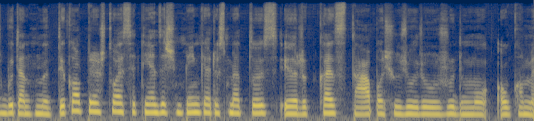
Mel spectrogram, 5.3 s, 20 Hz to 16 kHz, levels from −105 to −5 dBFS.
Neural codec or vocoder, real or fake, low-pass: codec, 44.1 kHz, 7.8 kbps, Pupu-Codec; fake; 14.4 kHz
